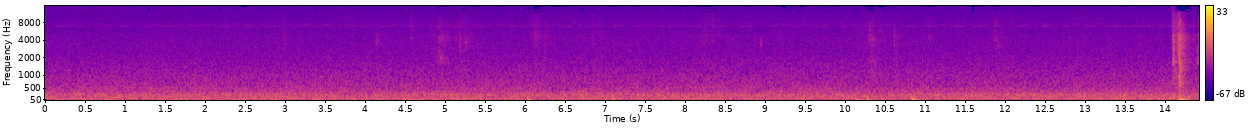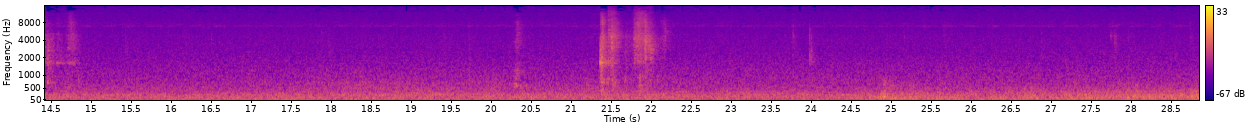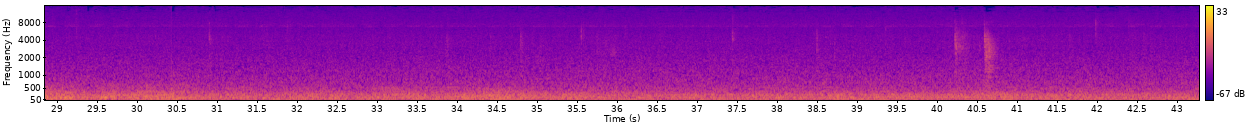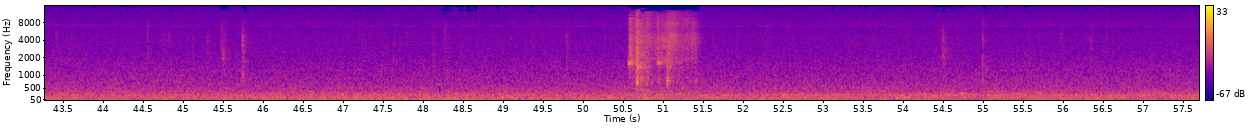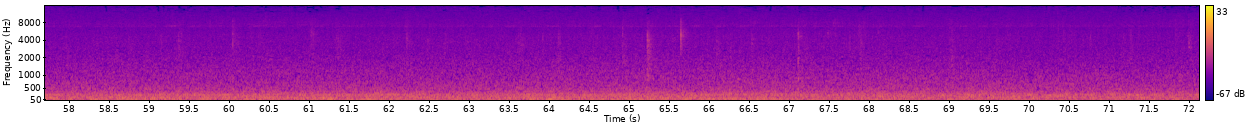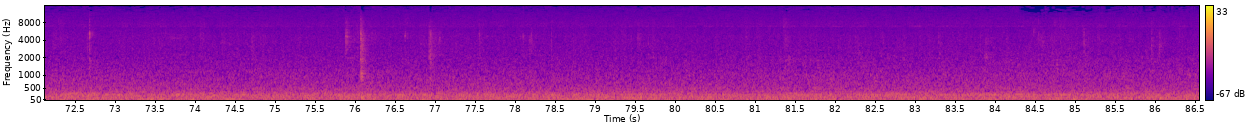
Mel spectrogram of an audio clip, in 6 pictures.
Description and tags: While trying to capture the sound of a frog in an approaching storm with a broken solder point in the microphone and a dog jumping at the sliding glass door, a bird landed about a foot away from me while I was standing still with the DS-40 in hand. You can barely hear him ruffling his feathers and flying away...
